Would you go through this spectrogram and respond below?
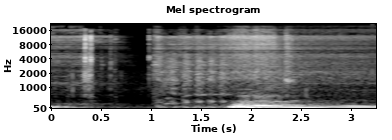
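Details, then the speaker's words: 2005 Toyota Corolla XRS, starter and battery tested good, terminals and grounds cleaned; light clicks with no crank, then the starter spins and the engine catches on the next try; intermittent starter engagement, bad ground suspected, not confirmed. "starts off real fine but sometimes it does do that little click trying to get it you see for the second time i'll crank it up weird"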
